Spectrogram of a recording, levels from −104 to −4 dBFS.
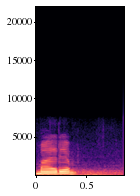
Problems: none marked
